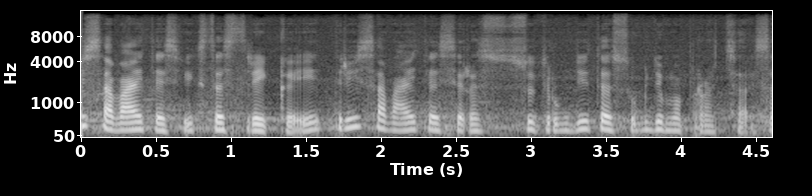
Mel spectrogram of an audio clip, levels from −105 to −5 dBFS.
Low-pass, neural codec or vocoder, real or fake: 14.4 kHz; autoencoder, 48 kHz, 128 numbers a frame, DAC-VAE, trained on Japanese speech; fake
